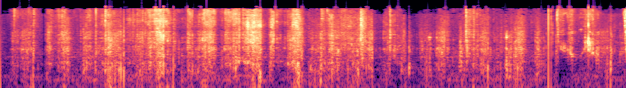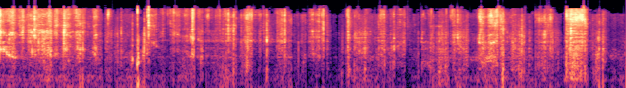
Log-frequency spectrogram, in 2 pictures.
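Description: Close-miked biting and chewing of a chunk of coloured frozen ice, a dense, continuous run of crunches and crackles.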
